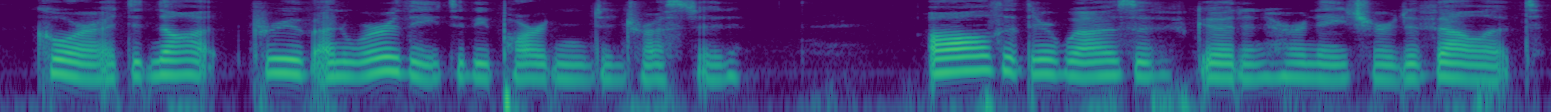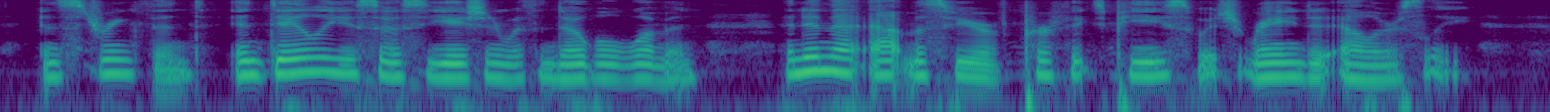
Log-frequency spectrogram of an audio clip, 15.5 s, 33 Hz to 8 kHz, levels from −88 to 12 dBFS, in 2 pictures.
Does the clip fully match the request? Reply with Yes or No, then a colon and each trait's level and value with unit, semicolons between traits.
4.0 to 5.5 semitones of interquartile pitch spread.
No: average, 3.3 semitones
